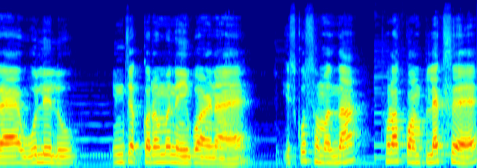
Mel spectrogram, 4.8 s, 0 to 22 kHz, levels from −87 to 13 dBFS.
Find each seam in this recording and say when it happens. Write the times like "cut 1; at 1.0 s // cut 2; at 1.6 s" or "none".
cut 1; at 2.8 s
